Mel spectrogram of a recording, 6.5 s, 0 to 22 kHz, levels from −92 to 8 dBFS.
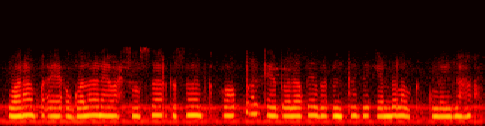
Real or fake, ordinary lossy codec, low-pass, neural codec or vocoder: real; Opus, 32 kbps; 5.4 kHz; none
